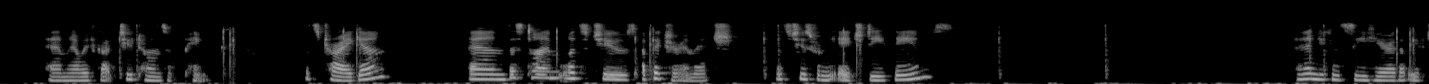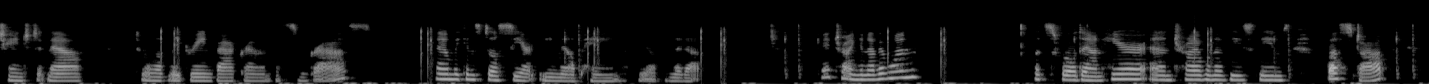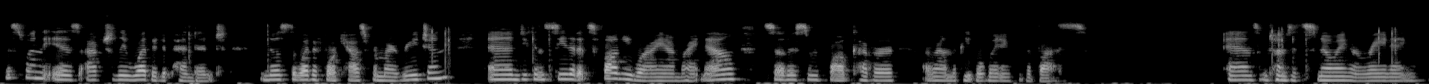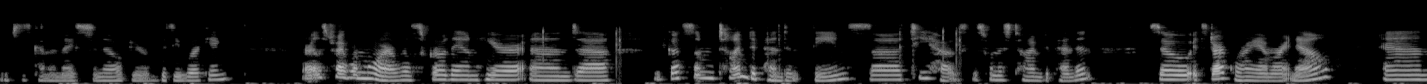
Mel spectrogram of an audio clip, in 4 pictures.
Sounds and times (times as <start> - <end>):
Speech: 0.5 - 2.4, 3.1 - 4.0, 4.7 - 9.6, 13.0 - 21.4, 22.5 - 23.6, 24.5 - 39.5, 40.8 - 45.2, 45.9 - 53.8, 54.4 - 57.1.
